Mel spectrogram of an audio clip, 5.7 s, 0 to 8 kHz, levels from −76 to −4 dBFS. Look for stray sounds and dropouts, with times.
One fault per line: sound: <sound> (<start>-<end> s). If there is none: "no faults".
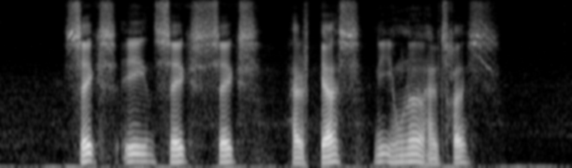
sound: dropout (3.1-3.2 s)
